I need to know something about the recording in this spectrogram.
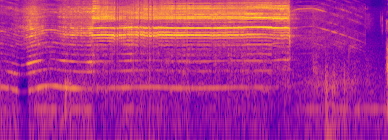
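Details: Percutaneous foot surgery, first ray: high-pitched whine of a high-speed burr rising and steadying for several seconds, then dropping away, as bone is cut for a chevron osteotomy.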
